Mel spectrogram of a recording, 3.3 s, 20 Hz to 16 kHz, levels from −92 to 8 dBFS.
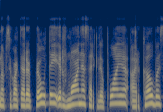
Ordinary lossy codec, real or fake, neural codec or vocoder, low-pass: Opus, 24 kbps; fake; codec, 16 kHz, 2 kbps, X-Codec, HuBERT features, trained on balanced general audio; 7.2 kHz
